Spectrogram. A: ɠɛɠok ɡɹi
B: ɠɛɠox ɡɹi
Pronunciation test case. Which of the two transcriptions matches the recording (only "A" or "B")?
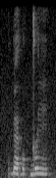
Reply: A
